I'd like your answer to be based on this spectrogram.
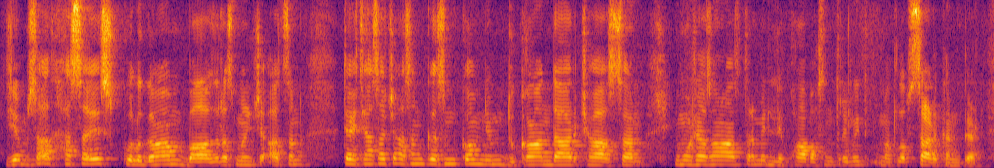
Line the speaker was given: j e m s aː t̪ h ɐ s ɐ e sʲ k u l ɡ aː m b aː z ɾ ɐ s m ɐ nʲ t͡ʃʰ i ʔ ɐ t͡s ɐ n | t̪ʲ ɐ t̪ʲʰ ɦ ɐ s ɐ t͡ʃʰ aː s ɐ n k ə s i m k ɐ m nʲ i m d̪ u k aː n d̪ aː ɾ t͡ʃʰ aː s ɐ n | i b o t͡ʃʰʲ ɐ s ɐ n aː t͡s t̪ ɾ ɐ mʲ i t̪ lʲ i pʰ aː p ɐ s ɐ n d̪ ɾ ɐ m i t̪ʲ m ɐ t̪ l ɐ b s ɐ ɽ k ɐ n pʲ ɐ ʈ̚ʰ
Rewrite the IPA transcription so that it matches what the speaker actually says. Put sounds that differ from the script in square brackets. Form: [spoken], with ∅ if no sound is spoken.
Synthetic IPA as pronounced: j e m s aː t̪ h ɐ s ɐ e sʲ k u l ɡ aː m b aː z ɾ ɐ s m ɐ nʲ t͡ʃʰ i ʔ ɐ t͡s ɐ n | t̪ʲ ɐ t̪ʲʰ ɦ ɐ s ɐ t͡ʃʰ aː s ɐ n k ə s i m k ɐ m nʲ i m d̪ u k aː n d̪ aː ɾ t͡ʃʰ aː s ɐ n | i [m] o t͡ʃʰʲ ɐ s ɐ n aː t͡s t̪ ɾ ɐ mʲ i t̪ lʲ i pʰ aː p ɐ s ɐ n [t̪] ɾ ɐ m i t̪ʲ m ɐ t̪ l ɐ b s ɐ ɽ k ɐ n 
